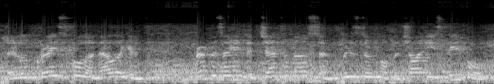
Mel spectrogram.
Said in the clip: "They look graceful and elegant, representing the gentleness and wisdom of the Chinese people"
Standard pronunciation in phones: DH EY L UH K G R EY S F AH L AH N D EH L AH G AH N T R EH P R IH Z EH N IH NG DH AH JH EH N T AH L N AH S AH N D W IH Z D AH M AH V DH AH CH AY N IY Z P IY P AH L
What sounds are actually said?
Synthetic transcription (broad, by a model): DH EY L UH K G R EY S F AH L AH N EH L AH G AH N T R EH P R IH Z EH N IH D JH EH N T L N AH S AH N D W IH Z D AH M AH V DH AH CH AY N IY Z P IY P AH L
